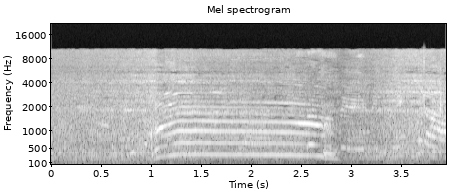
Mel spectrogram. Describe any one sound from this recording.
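A train horn blares in a long blast.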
